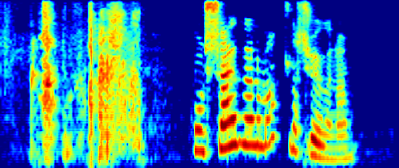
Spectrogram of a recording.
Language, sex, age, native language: Icelandic, female, 10, Icelandic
